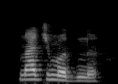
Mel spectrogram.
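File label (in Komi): "надзмӧдны", Komi, female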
